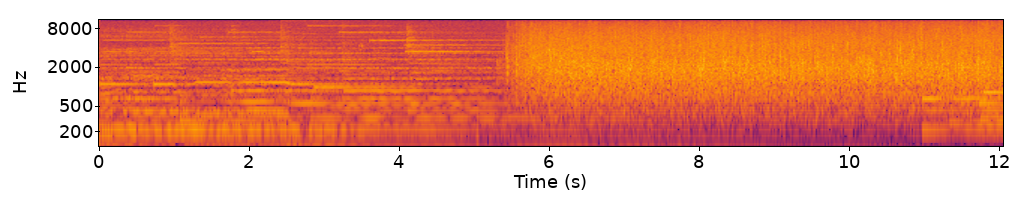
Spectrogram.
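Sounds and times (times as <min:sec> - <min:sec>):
audience applauding: 0:05.4 - 0:12.0
orchestra playing: 0:11.0 - 0:12.0.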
